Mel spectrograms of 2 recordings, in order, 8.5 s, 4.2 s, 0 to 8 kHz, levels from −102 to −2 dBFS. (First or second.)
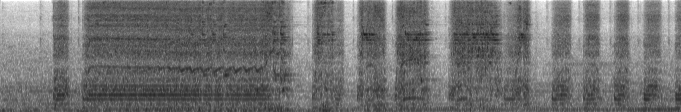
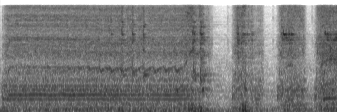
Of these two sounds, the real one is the first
